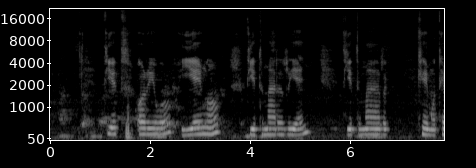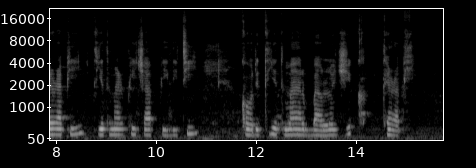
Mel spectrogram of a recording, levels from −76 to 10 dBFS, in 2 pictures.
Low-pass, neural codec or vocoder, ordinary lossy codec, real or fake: none; none; none; real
